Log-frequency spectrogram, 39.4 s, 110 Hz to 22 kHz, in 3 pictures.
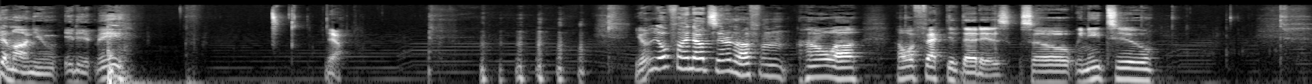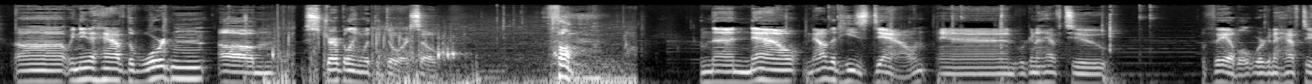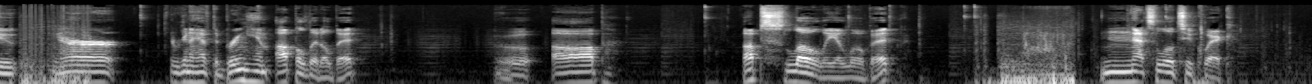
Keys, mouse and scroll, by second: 9.8 KP_Decimal, 12.0-13.0 scroll down 8, 14.6 KP_0, 15.4 click, 16.7 space, 19.3 space, 21.5 shift+right click, 24.1 shift+right click, 24.1 i, 26.2-27.6 drag, 28.8-33.3 drag, 33.9-34.7 scroll up 17, 35.9 click, 36.1 space, 36.9 space, 37.7 right click, 38.1 g.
